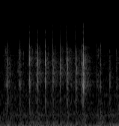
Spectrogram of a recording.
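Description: Faint computer keyboard keystrokes: about ten quick, light taps in under two seconds, keys pressed repeatedly to move up through code in a text editor.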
